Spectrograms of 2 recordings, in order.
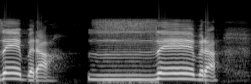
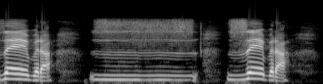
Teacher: En este caso se pronuncia como una Z vibrante.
